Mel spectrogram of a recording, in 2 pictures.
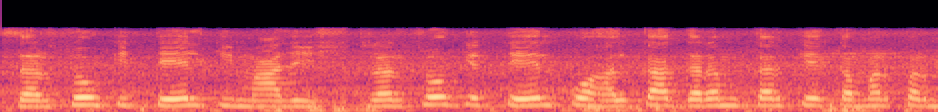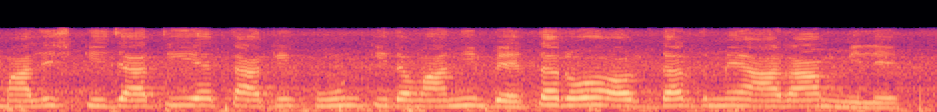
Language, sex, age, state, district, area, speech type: Urdu, male, 18-30, Uttar Pradesh, Azamgarh, rural, spontaneous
